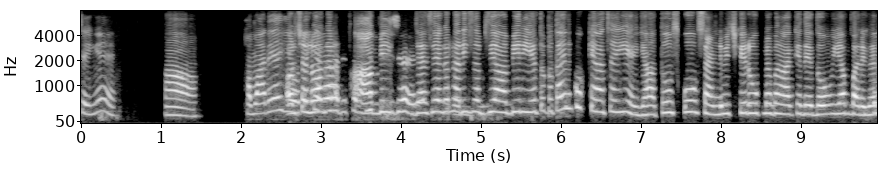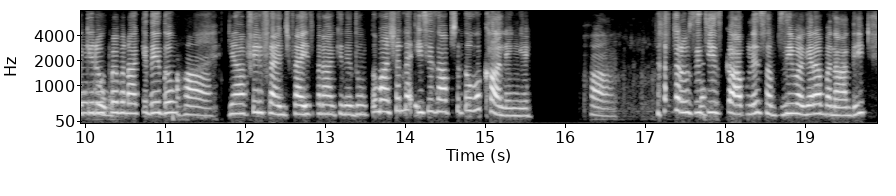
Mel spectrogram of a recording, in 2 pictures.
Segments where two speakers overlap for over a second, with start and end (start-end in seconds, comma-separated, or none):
2.6-5.1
